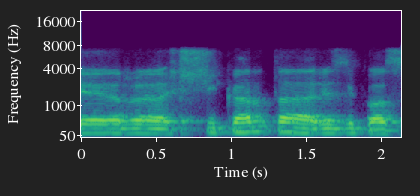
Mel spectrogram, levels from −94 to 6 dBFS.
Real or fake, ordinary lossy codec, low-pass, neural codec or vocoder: fake; Opus, 32 kbps; 7.2 kHz; vocoder, 44.1 kHz, 128 mel bands every 512 samples, BigVGAN v2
